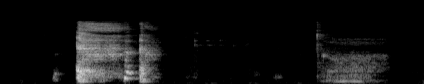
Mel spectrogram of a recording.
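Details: Adult who is sick with chest congestion during allergy season: a short harsh burst of two or three coughs, then a quieter rough throat-clearing; acute hacking cough.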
